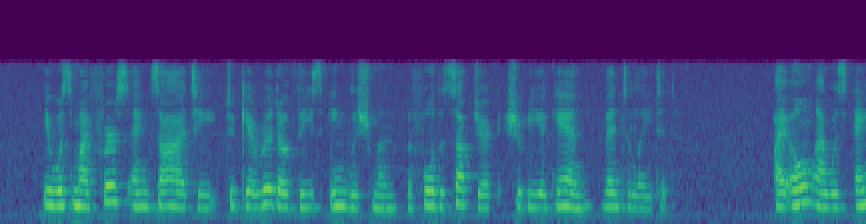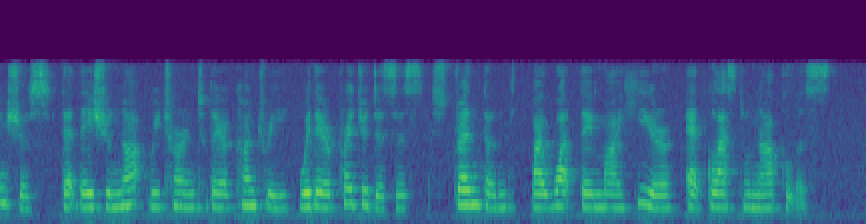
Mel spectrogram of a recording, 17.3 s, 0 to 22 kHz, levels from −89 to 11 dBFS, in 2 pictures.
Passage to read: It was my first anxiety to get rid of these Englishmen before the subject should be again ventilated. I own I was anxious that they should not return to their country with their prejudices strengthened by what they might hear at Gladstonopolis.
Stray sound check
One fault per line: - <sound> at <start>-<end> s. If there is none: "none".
none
